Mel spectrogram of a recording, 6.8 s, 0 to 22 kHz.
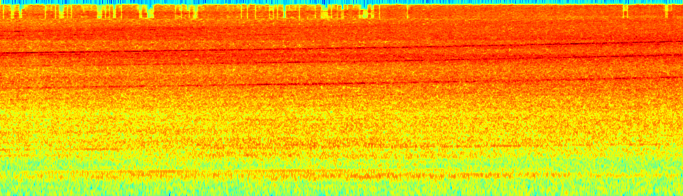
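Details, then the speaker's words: Honeywell GTCP 331-350 APU (1,400 hp, Airbus A330/A340) running in a test cell at 100% speed, about 41,700 rpm, with acceptable vibration: a steady loud turbine roar with an even high whistle, the inlet guide vanes known to whistle; normal running. "okay so we're up and running and on speed now so you can see here it says 100 rpm"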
